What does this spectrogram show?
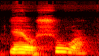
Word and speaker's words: Yehoshua: Neste verso, Deus fala de Josué em hebraico, Yehoshua, que significa Deus Salvador, ou Deus salva.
